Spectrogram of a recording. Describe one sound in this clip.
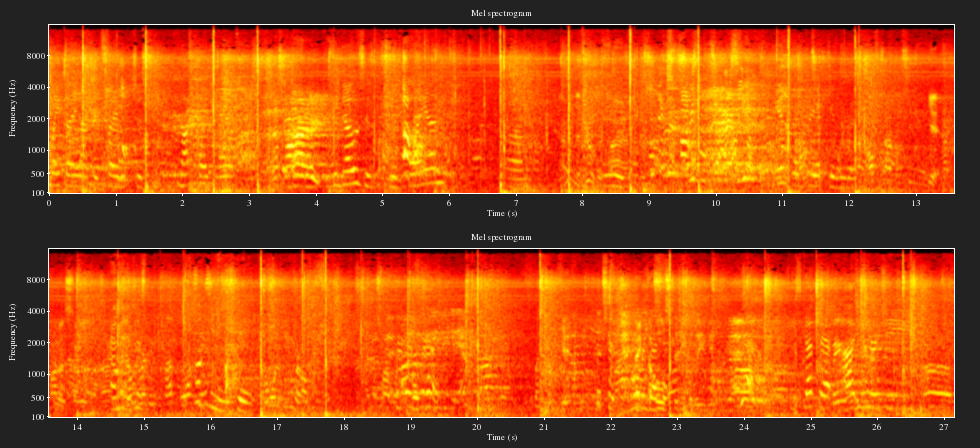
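Young people talk and shout across the gym.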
